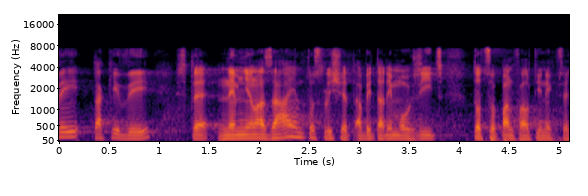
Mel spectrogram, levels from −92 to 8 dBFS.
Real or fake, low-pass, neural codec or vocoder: real; 7.2 kHz; none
